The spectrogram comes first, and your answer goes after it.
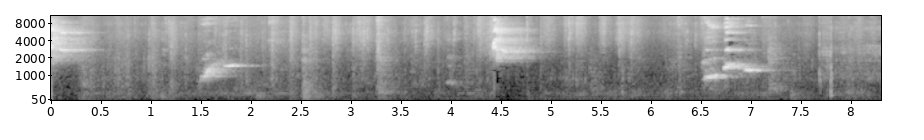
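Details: Young poodle puppies in a puppy pen play with a stuffed toy, giving short, high whines and yelps that rise and fall among rustling scuffles.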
